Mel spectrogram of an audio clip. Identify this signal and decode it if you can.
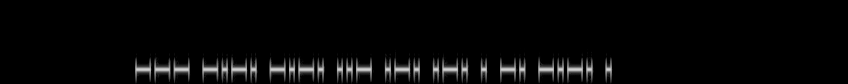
Morse code, heard as a keyed tone, about 25 wpm, 700 Hz. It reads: OCCURRENCE
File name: 10 Letter Words - First 3 Letters Given - 25wpm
